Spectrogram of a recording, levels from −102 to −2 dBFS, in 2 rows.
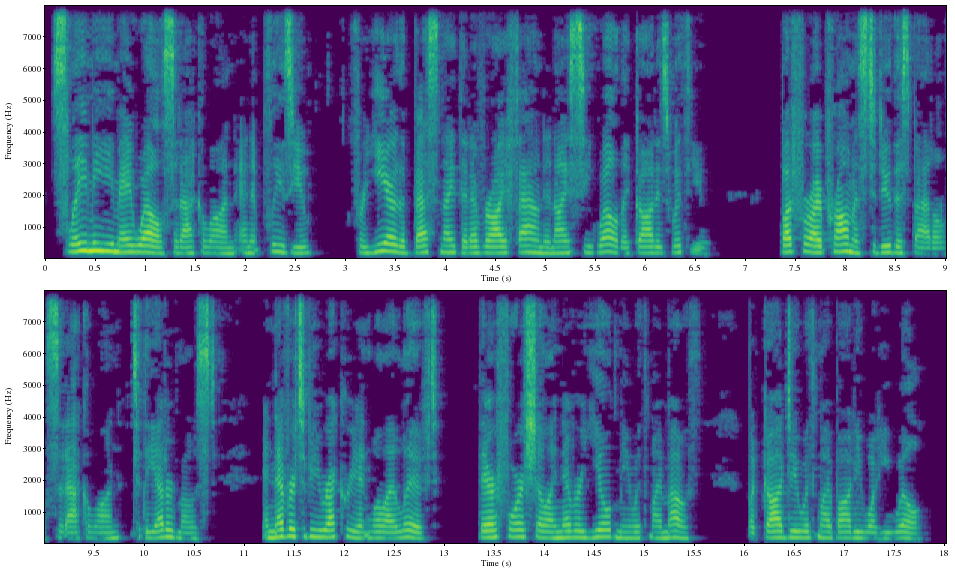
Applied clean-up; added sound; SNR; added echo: none; none; none; none.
